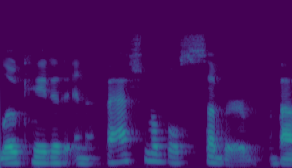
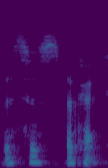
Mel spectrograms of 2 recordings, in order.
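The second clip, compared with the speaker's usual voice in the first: ordinary delivery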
